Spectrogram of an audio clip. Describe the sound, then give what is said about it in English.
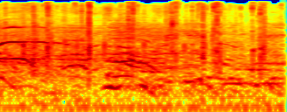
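Cheering and shouting from a mixed crowd of onlookers watching armoured fighters battle with long swords, a dense, loud babble of voices with a person talking over it. “There's a vigorous mixture of peasants, witches and squires looking on and cheering.”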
